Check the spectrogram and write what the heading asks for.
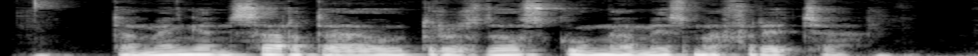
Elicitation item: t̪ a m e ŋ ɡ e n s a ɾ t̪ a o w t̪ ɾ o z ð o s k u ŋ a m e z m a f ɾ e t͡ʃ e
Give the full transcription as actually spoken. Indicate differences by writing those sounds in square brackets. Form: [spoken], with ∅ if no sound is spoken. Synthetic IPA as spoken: t̪ a m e ŋ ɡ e n s a ɾ t̪ a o w t̪ ɾ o z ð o s k u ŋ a m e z m a f ɾ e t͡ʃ [a]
